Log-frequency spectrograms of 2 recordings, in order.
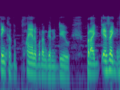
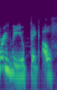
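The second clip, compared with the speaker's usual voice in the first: muttering in a low voice; 6 dB quieter than usual. Game master voices Alistair, stuck in a web as players approach, muttering under his breath. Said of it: "mutter under his breath".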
